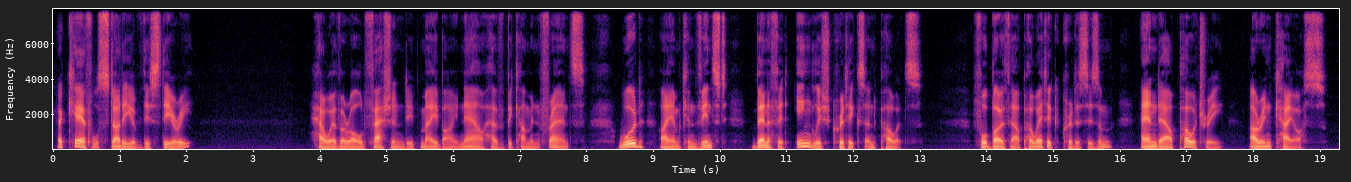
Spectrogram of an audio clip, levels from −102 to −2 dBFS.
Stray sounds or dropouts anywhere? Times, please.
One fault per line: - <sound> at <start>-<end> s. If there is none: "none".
none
